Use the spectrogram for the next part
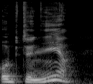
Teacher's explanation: comme on est devant une obstruante sourde, ce B est devenu un P. Et là, maintenant, en français, il n'y a aucun doute là-dessus, c'est bien un P.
